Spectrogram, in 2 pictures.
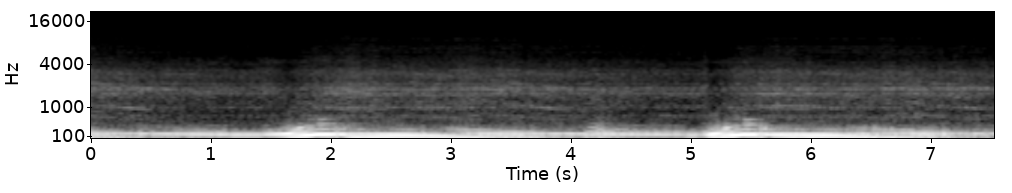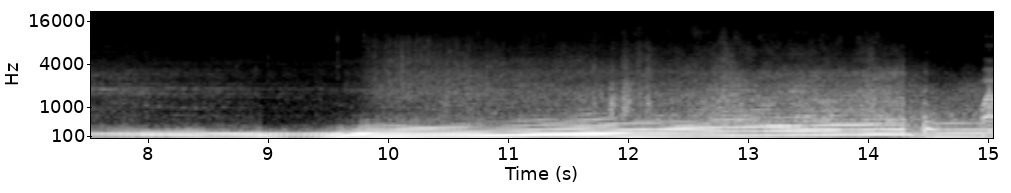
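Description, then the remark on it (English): A deep, throaty Borla S-Type T304 stainless steel exhaust on a truck revs up and down several times, each blip rising sharply then settling into a rumbling idle, loud with no talking. “Listen to the S-Type. Oh, S-Type exhaust from Borla. T304 stainless steel.”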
